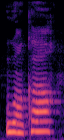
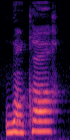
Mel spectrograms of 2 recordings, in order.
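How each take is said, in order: No difference in how they are said.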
